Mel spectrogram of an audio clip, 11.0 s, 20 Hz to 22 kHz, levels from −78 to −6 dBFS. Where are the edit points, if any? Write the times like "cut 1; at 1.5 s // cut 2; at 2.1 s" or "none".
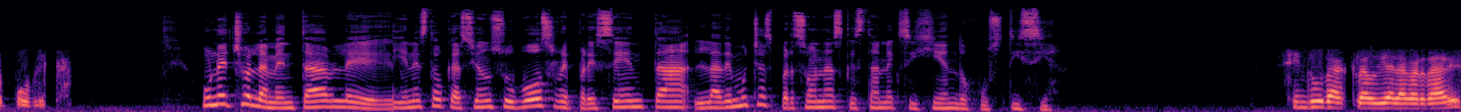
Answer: cut 1; at 2.9 s

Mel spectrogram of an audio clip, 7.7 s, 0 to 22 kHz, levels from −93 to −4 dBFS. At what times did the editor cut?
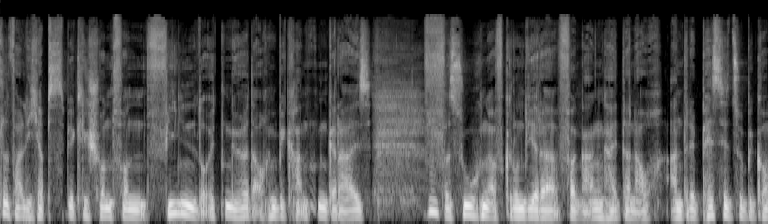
cut 1; at 4.2 s

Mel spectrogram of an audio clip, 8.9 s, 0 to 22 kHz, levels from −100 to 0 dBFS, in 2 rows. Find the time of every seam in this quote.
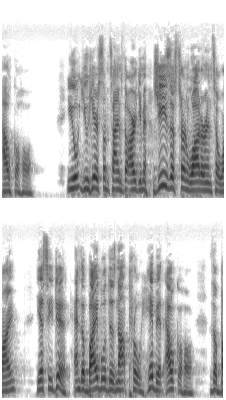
cut 1; at 3.0 s // cut 2; at 5.8 s

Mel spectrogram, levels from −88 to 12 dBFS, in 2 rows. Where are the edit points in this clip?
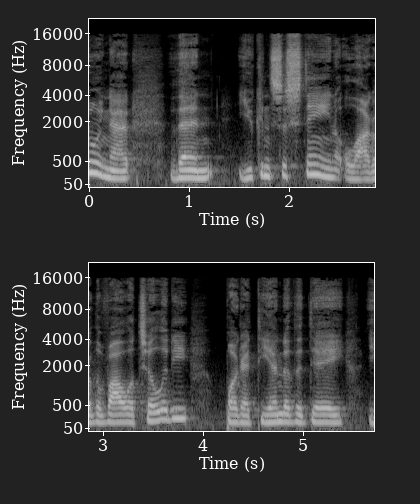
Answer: none

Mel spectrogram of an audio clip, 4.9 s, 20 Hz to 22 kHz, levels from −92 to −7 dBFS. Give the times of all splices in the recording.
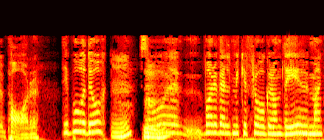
cut 1; at 1.6 s

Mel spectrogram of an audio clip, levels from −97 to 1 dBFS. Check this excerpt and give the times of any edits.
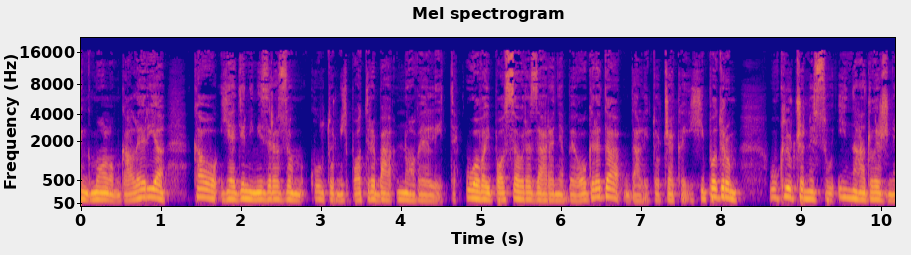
cut 1; at 4.8 s

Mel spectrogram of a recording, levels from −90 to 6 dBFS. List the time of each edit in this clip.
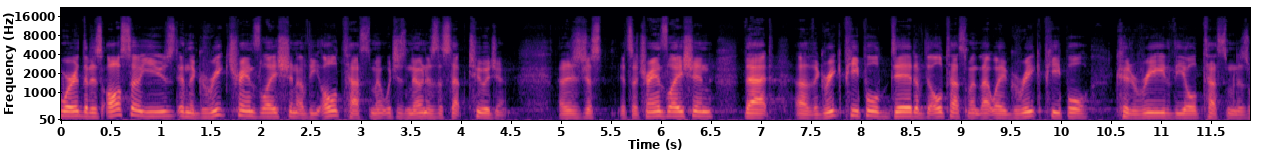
none

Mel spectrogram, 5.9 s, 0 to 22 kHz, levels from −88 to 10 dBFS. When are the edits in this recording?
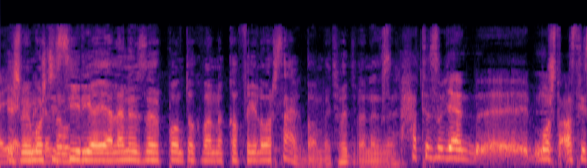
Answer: none

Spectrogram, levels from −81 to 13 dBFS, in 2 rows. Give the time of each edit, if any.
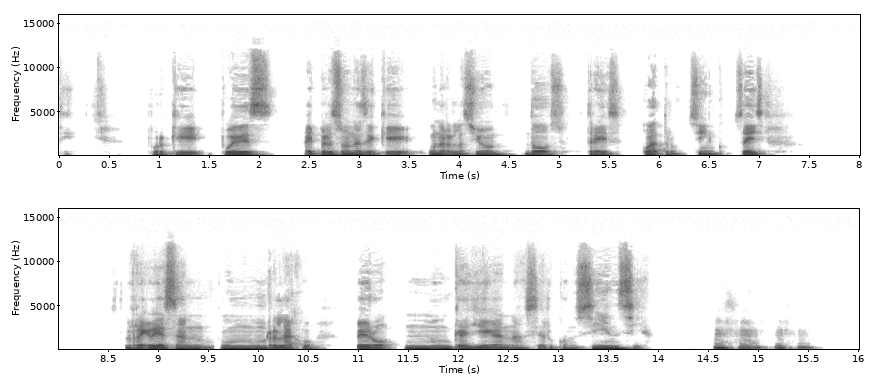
cut 1; at 9.5 s

